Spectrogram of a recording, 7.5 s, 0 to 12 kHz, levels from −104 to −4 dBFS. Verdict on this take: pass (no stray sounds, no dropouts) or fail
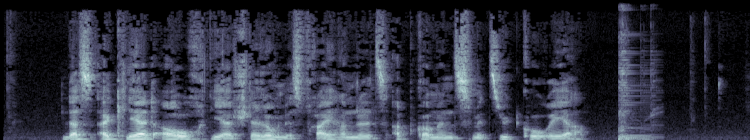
fail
